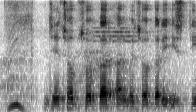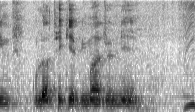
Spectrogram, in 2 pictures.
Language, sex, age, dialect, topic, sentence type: Bengali, male, 18-24, Jharkhandi, banking, statement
